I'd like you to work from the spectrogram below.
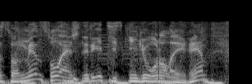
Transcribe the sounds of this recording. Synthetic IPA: so̞nəme̞nso̞lˠænʃɪle̞ɾɡʲe̞t̪ʰiskʲe̞ŋɡʲe̞wo̞ɾɑlˠɑjəqe

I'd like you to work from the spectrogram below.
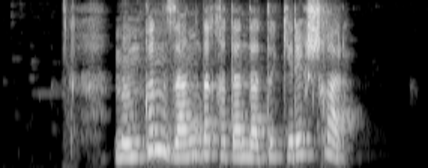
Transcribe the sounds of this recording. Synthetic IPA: mʏmkʲɪnzɑɴd̪əqʰɑt̪ɑnd̪ɑt̪ukʲʰe̞ɾe̞kʃəʁɑɾ

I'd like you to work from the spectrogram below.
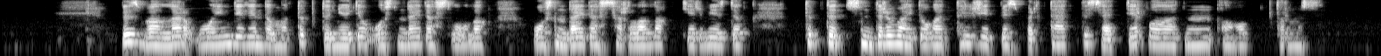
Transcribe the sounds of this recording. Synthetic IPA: b̥ɪzbɑlˠɑlˠɑɾwo̞jənd̪e̞ɡʲe̞nd̪ɪʊmət̪əpd̪̥ʏnije̞d̪e̞wʔo̞̰sənd̪ɑjd̪ɑslˠṵlˠəq̚wo̞sənd̪ɑjd̪ɑsəɾlˠɑlˠəq̚kʲʰe̞ɾbe̞zd̪ɪk̚t̪ʰɪp̚t̪ɪt̪ʰʏ̥sɪnd̪ɪɾɪpɑjt̪uʁɑt̪ʰɪlʒe̞t̪̚pe̞sbɪɾt̪ʰæt̪ːɪsæt̪ːe̞ɾbo̞lˠɑt̪ənənʊʁəp̚t̪ʰʊɾməz̥

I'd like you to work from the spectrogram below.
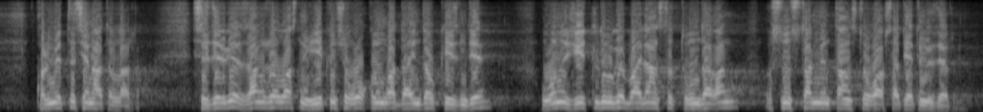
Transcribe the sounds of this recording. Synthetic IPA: qʰʊɾme̞t̪ːɪse̞nat̪o̞ɾlˠɑɾ | sɪzd̪e̞ɾɡʲe̞zɑɴʒo̞lˠbɑsənəɴje̞kʲɪnʃɪwo̞qəlˠəmʁɑd̪ɑjənd̪ɑwkʲʰe̞zɪnd̪e̞ | wo̞nəʒe̞t̪ɪld̪ɪɾuɡʲe̞bɑjlˠɑnəst̪ət̪ʰuənd̪ɑʁɑnʊsʊnəst̪ɑɾme̞nt̪ʰɑnəst̪əɾuʁɑəsɑt̪e̞t̪ɪŋɪzd̪e̞ɾ

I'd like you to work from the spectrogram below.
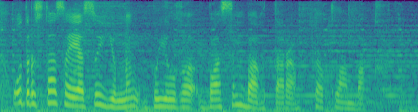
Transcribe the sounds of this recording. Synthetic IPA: wo̞t̪əɾəst̪ɑsɑjɑsijʊjəmnəɴbəjəlˠʁəbɑsəmbɑʁət̪ːɑɾət̪ʰɑlˠqəlˠɑnbɑq

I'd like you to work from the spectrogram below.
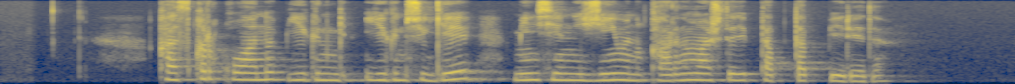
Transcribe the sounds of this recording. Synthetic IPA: qʰɑsqəɾqʰuɑnəpje̞kʲɪnʃɪɡʲe̞me̞nse̞nɪʒejmɪɴqʰɑɾənəmɑʃt̪əd̪e̞p̚t̪ʰɑp̚t̪ɑp̚be̞ɾe̞d̪ɪ

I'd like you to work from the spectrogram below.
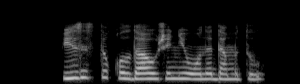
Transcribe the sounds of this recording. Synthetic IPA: b̥iznest̪ɪqʰolˠd̪ɑwʒæne̞wo̞nəd̪ɑmət̪u

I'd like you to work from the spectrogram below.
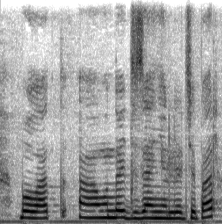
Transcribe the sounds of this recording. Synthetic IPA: bo̞lˠɑd̪əwo̞nd̪ɑjd̪ʲɪzajnʲe̞ɾle̞ɾd̪e̞bɑɾ

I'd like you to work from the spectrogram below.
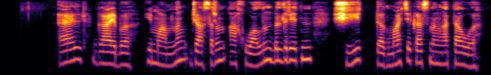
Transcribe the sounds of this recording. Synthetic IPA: ælɡɑjbə | ijmɑmnəɴʒɑsəɾənɑquwɑlˠənbɪld̪ɪɾe̞t̪ɪnʃijət̪̚d̪oɡmat̪ijkɑsənəɴɑt̪ɑwə

